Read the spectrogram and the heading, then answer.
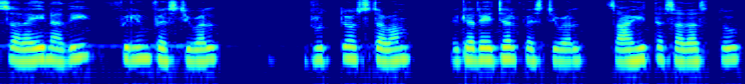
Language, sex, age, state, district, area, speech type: Telugu, female, 18-30, Andhra Pradesh, Sri Satya Sai, urban, spontaneous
